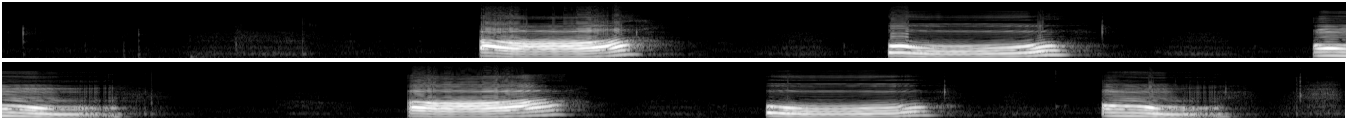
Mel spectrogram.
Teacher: the air passes through the nose to create this nasal sound.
